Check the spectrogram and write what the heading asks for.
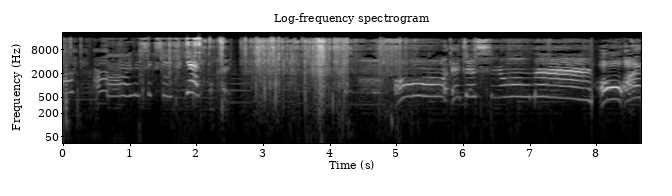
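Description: Paper gift bag being crinkled and torn open, a stretch of rustling and crunching paper about two to four seconds in. Around it a voice sings notes, ending in long held tones.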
